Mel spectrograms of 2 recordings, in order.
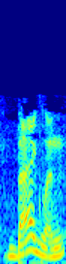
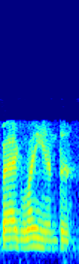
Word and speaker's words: Baglan: Baglan is always, at least in Kentucky, they will mispronounce the name Bagby, Bagwell, but Baglan, you sure your name is Baglan? What kind of butchering does your name get in Mississippi? Bagwell is the biggest, but... and Bagland.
